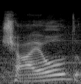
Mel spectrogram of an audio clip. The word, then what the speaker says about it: Chylld: A guy who has the username of Child, which is spelled CHYLLD.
